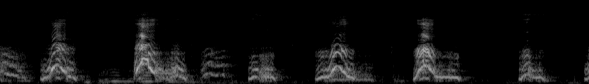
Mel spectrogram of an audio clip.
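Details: After her first meal of big dog food, a 19-day-old female Doberman Pinscher puppy defends her bed from an intruder with six short, strained, arching growl-barks, roughly one each second, high-pitched and harmonic.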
